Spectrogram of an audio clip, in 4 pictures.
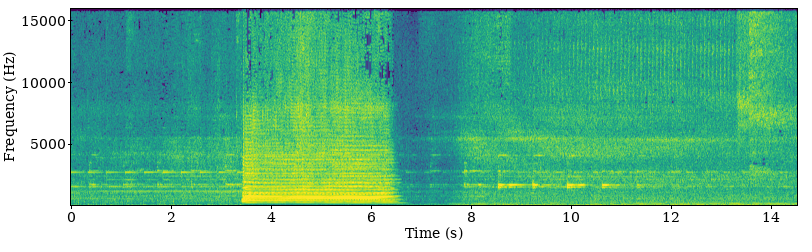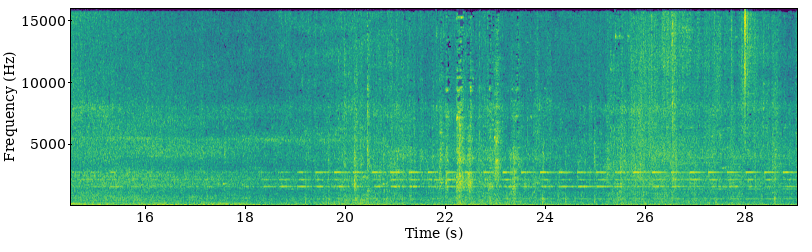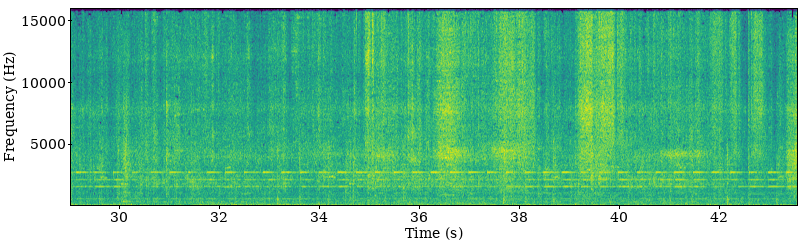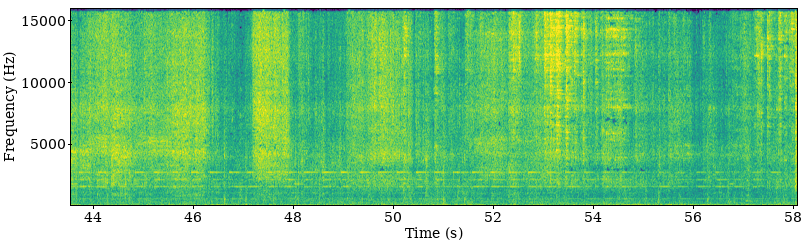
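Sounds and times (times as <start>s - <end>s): diesel locomotive engine running: 0.0s - 58.0s
wheels clacking over rail joints: 19.0s - 58.0s.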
